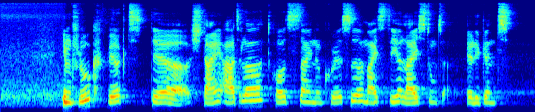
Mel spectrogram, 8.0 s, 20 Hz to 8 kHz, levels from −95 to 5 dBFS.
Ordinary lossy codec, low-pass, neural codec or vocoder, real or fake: none; 7.2 kHz; none; real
